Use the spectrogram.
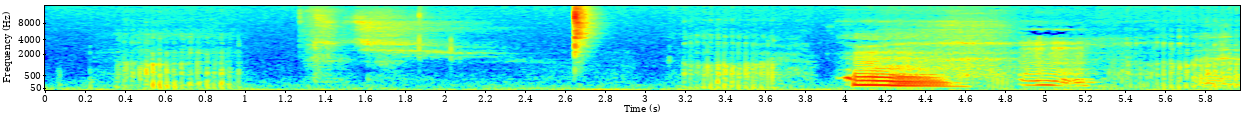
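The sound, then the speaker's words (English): A person makes exaggerated, throaty snoring sounds by voice: one loud, rumbling snore followed by a shorter one, with soft breathy noises and a sharp click beforehand. “You're snoring.”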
